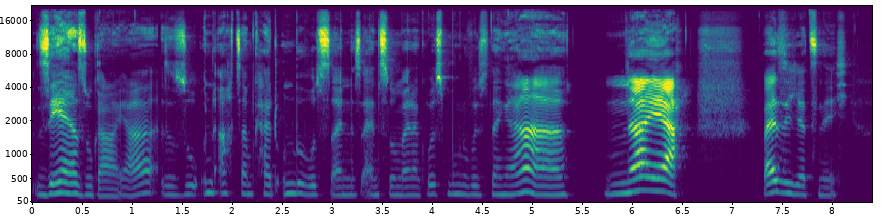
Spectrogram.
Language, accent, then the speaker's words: German; Berlin, Germany; moved away; ich komme ursprünglich aus Berlin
